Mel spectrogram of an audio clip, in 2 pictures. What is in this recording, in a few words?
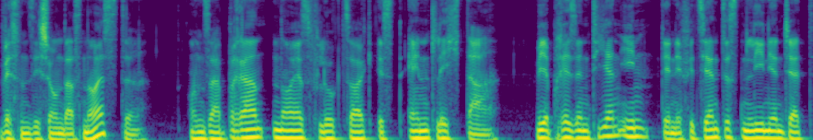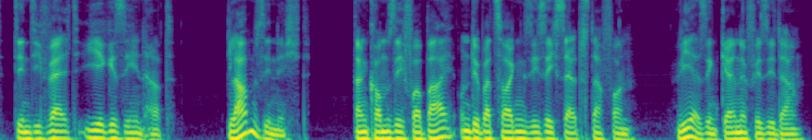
male, German, commercial; romansh and swiss german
